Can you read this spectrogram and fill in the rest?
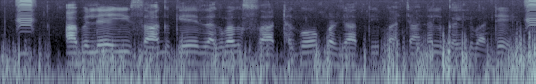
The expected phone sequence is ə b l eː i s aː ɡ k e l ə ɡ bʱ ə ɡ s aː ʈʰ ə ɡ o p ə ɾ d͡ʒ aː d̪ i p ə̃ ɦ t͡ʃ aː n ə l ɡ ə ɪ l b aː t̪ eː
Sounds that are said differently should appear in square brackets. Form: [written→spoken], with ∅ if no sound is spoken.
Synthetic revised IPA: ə b l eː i s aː ɡ k e l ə ɡ bʱ ə ɡ s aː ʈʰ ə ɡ o p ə ɾ d͡ʒ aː [d̪→t̪] i p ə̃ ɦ t͡ʃ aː n ə l ɡ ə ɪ l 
